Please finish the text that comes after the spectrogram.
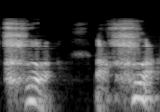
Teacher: This other H was what we call a voiceless pharyngeal fricative · this is an H that was a little throatier and harsher sounding. It's usually written with, at least not in IPA, as an H with that little dot underneath it.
